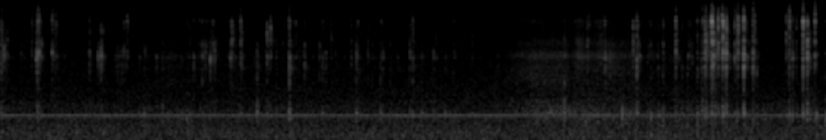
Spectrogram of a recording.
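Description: Fingertips with short nails tap rapidly on a sheet of foil-laminated plastic bubble wrap lying flat on a table. The quiet, bright, crisp ticks and light crinkles sound over a steady faint mid hum, and the tapping grows denser and louder in the last seconds.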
